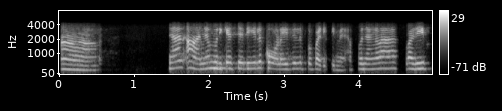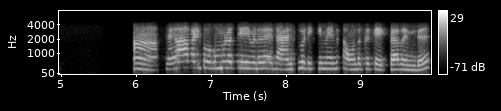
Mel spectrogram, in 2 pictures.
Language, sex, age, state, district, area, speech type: Malayalam, female, 18-30, Kerala, Idukki, rural, conversation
